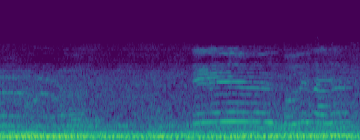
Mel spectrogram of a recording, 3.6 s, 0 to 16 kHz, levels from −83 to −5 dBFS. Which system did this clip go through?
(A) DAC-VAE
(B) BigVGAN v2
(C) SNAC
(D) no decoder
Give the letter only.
A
